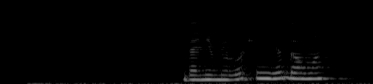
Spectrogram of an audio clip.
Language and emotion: Russian, neutral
